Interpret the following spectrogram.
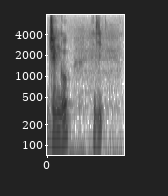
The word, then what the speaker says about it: Django: t'appelles Jamie Fox dit Django tu sais les plaies donc Jimmy Fox EPEL Django donc Djang j'ai mis Fox précise le D est silencieux on prononce pas les et la franconero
